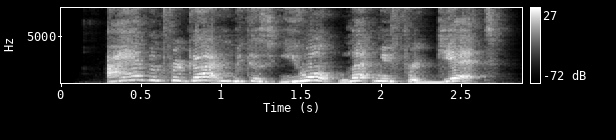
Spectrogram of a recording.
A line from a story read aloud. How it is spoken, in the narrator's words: I yelled back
